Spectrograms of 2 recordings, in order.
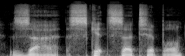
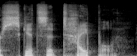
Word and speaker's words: schizotypal: the second syllable is also pronounced in multiple ways you have the skits uh you hear what I'm saying I skit schiza Tipple and then you also hear zo schizo Tipple then the third syllable you will hear tit or tie so you will hear schiza Tipple or schizotypal would I say yeah schiza Tipple or schiza typo the last syllable pull is always just pull so you have schizotypal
